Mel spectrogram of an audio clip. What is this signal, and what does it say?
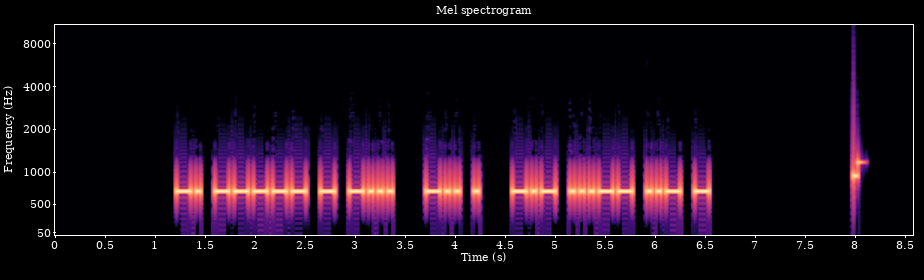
Morse code, heard as a keyed tone, about 25 wpm, 700 Hz. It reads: N0TB DE K3UT
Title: USA Callsign DE Callsign - 4 Characters - 25wpm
